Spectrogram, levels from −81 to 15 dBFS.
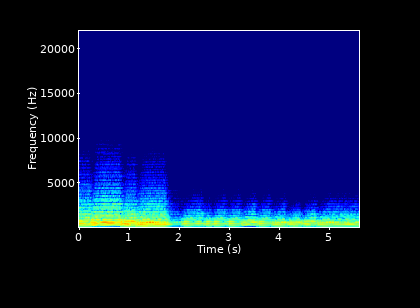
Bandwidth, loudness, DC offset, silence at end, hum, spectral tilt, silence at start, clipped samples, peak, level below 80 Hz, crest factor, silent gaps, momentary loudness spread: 6.6 kHz; -19 LUFS; 0.1%; 0 s; none; -7.5 dB/octave; 0 s; under 0.1%; -4 dBFS; -70 dBFS; 16 dB; none; 13 LU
